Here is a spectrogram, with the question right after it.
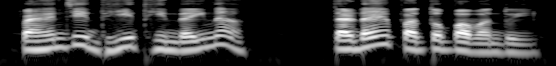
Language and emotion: Sindhi, neutral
